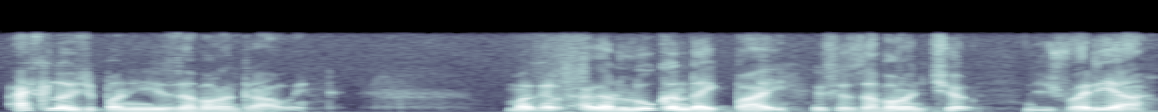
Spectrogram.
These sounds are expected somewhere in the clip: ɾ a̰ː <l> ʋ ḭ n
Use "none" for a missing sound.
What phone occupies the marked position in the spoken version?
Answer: none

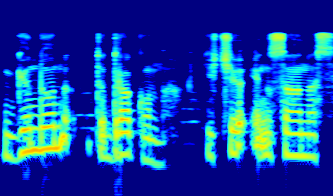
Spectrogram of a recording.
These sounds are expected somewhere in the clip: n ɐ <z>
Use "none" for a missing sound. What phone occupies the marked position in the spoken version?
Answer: s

